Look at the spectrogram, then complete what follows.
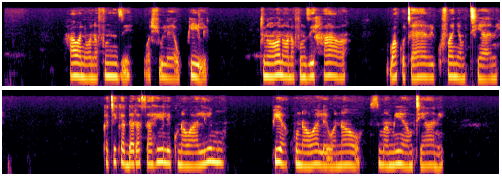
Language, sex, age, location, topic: Swahili, female, 25-35, Nairobi, education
